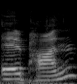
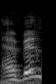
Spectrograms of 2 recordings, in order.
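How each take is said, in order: First: The name is said with Korean pronunciation. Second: The name is said with English pronunciation. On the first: "in Korean it's pronounced Evan" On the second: "we were calling him Evan"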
